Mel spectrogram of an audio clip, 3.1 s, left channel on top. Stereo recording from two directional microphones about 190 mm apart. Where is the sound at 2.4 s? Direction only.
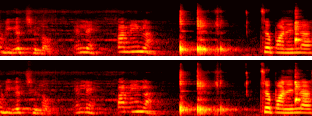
10° right (ahead or behind).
